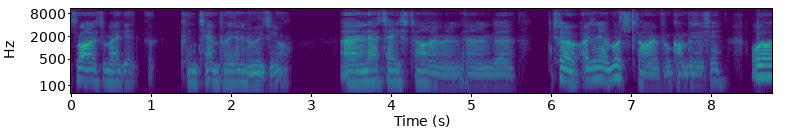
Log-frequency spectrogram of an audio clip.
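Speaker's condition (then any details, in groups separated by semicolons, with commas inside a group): Parkinson's disease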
